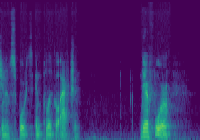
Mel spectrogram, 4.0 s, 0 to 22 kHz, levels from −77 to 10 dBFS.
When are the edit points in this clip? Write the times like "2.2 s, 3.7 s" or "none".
2.6 s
